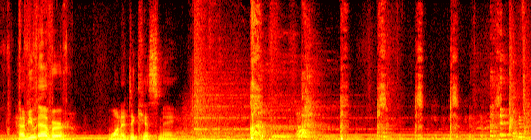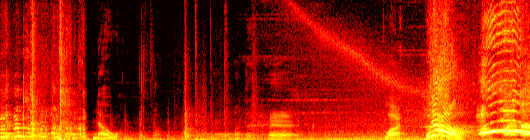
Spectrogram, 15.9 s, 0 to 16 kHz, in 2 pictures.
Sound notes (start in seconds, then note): 2.5 tense music; 7.0 crew laughing; 10.2 tense music; 12.7 tense music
